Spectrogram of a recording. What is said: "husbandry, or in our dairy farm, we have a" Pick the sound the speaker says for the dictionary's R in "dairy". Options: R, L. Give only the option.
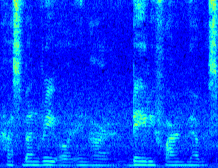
L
